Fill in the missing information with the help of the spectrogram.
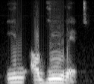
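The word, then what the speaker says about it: inaugurate: ইন অগরেট ইনঅগট ইরেট ইন অগট অরেট অগট অগিউরেট একবার বললাম ওটাই হল ইনট এখানে ইউটা জিউ গা না হয়ে জি ইউ গিউ হইছে ইন অগিউরেট ইন অগিউরেট মানে উদ্বোধন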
